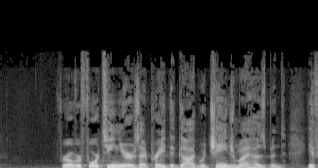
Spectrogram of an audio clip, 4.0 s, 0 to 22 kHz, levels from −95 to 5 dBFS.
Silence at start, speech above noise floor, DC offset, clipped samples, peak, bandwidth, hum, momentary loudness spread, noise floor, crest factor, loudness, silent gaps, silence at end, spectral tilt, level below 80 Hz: 0.8 s; 37 dB; under 0.1%; under 0.1%; -4 dBFS; 15.5 kHz; none; 11 LU; -56 dBFS; 16 dB; -18 LUFS; none; 0 s; -5.5 dB/octave; -56 dBFS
